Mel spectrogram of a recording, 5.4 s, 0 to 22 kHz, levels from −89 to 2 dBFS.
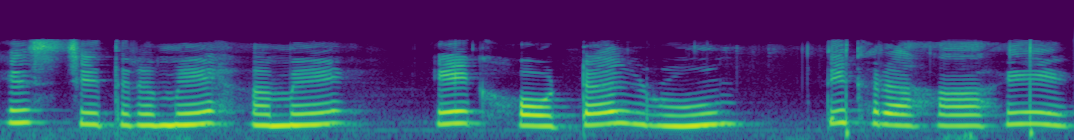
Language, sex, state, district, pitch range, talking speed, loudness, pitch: Hindi, female, Madhya Pradesh, Bhopal, 320-360 Hz, 110 wpm, -14 LUFS, 335 Hz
